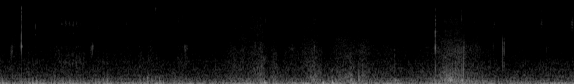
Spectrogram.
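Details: Pet cats being given treats, recorded close for ASMR with no talking; a steady low rumbling purr fills the clip, with a few faint clicks and taps above it.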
